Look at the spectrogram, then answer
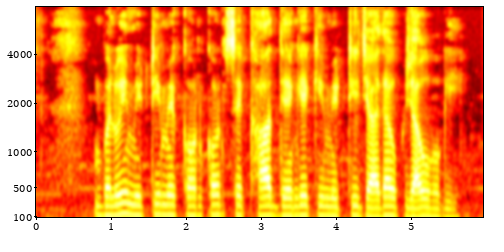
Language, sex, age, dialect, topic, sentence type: Magahi, male, 18-24, Western, agriculture, question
